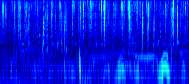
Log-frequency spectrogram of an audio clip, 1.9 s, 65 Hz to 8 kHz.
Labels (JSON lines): {"label": "biophony, cascading saw", "recorder": "SoundTrap 600 or HydroMoth"}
